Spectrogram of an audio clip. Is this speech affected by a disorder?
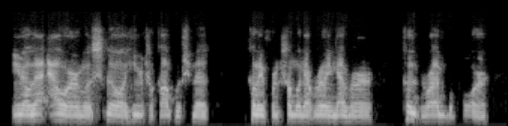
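Yes: cleft lip and palate; congenital, former wheelchair user.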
